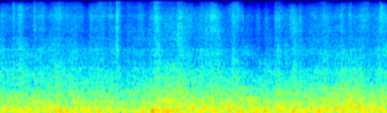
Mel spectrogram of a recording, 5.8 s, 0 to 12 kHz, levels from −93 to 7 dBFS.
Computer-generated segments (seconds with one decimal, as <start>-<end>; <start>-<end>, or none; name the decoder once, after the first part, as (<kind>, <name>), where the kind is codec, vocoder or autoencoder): 0.0-5.8 (autoencoder, DAC-VAE)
